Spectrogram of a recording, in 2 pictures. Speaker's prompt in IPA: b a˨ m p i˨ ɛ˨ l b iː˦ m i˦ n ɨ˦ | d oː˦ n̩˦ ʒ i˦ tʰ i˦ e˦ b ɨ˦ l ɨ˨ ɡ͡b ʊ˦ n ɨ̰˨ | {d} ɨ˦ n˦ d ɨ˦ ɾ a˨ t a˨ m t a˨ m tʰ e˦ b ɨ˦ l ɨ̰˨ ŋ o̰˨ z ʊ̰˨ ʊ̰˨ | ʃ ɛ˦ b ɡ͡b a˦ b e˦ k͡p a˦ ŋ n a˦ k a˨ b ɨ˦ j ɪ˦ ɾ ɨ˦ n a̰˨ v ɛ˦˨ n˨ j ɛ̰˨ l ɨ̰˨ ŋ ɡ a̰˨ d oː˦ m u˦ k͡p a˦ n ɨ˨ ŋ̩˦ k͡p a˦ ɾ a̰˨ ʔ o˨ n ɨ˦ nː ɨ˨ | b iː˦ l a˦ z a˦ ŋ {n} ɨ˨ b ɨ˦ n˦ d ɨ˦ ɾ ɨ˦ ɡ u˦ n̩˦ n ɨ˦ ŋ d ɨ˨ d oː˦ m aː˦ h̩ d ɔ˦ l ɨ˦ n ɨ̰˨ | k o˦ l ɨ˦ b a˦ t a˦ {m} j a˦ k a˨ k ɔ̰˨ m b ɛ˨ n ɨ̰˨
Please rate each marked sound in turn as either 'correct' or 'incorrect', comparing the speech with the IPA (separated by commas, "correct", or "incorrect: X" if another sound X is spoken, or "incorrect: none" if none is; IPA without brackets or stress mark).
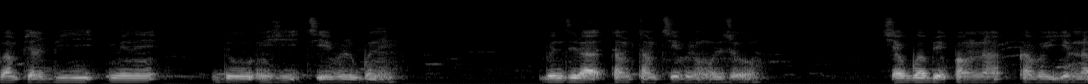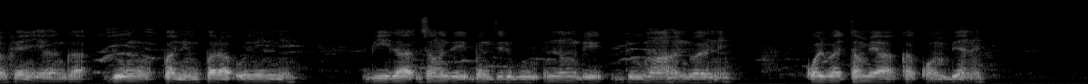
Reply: incorrect: b, incorrect: d, correct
